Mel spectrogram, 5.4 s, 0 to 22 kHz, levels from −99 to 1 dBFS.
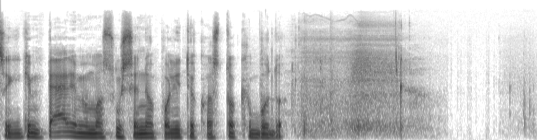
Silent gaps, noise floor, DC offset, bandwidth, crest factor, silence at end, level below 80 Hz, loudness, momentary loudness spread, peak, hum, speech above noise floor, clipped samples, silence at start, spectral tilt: none; -74 dBFS; under 0.1%; 14 kHz; 22 dB; 1.2 s; -54 dBFS; -26 LUFS; 17 LU; -4 dBFS; none; 49 dB; under 0.1%; 0 s; -5 dB/octave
